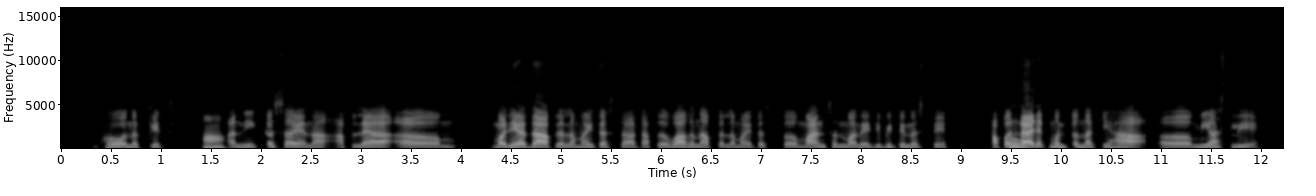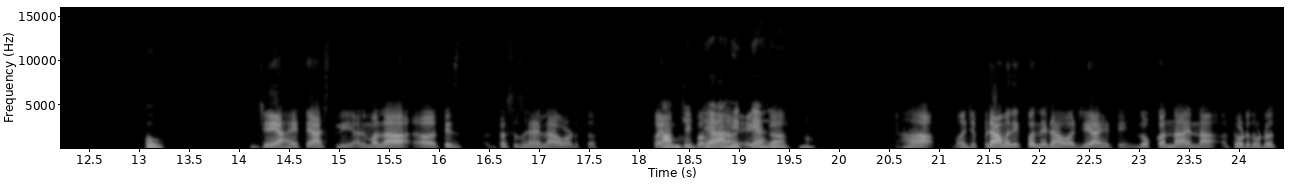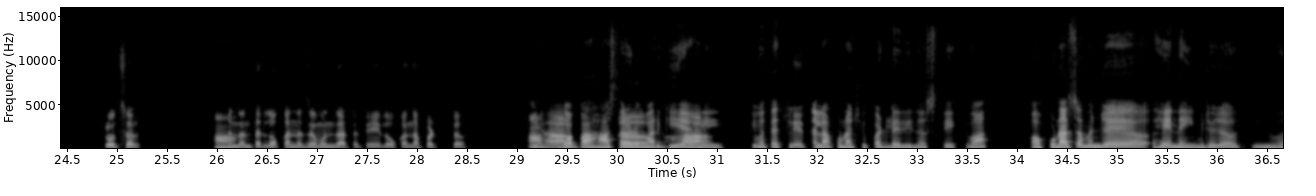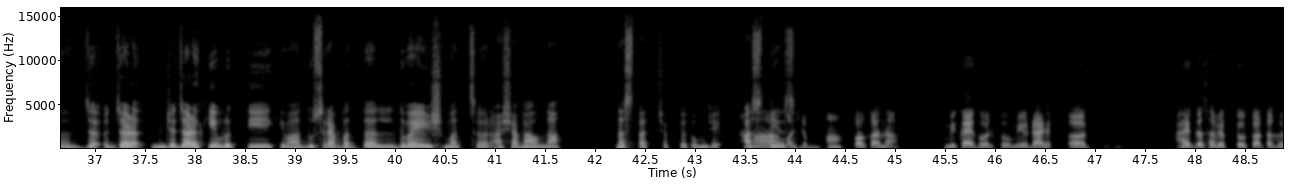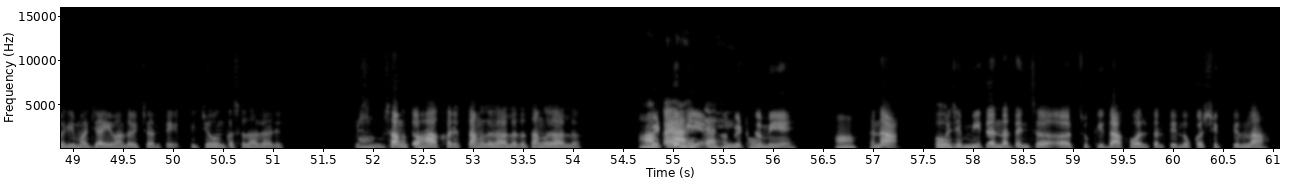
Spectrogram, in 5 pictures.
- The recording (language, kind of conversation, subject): Marathi, podcast, तुमच्यासाठी अस्सल दिसणे म्हणजे काय?
- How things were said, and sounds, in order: tapping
